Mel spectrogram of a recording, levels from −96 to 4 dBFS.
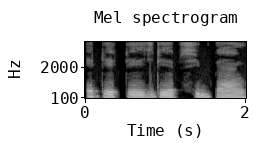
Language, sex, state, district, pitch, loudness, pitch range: Bengali, male, West Bengal, Jhargram, 125 Hz, -29 LUFS, 120-130 Hz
